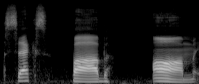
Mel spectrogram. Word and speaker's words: Sex Bob-omb: And I tried to emphasize the syllables there. It's Sex Bob-omb, if you're not familiar.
